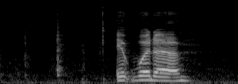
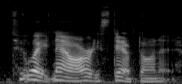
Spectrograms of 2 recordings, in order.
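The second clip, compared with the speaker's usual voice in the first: ordinary talk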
